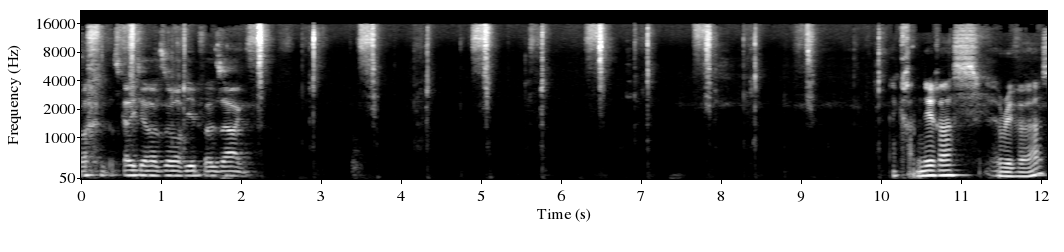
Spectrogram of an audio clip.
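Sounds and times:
trading cards sliding and flicking: 0.5s - 10.1s.

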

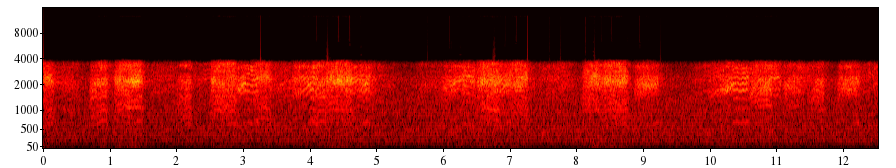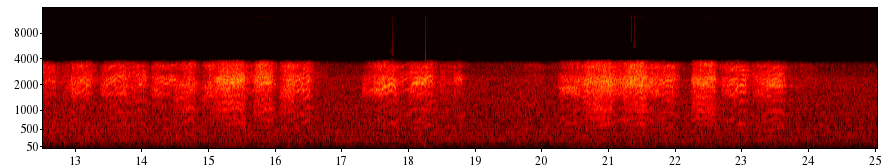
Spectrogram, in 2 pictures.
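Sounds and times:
stork nestlings calling: 5.6s - 9.3s, 9.9s - 16.6s, 17.3s - 18.8s, 20.3s - 23.7s.

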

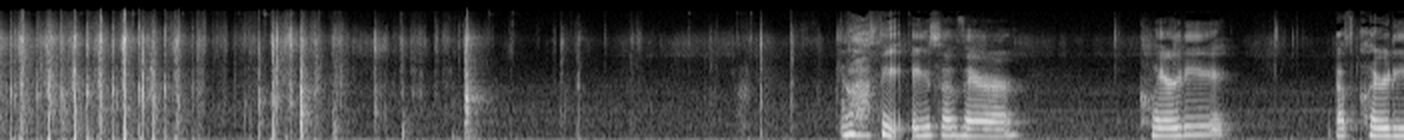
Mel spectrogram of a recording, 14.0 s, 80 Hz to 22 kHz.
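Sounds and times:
cards clicking while shuffled: 0.0s - 4.9s.

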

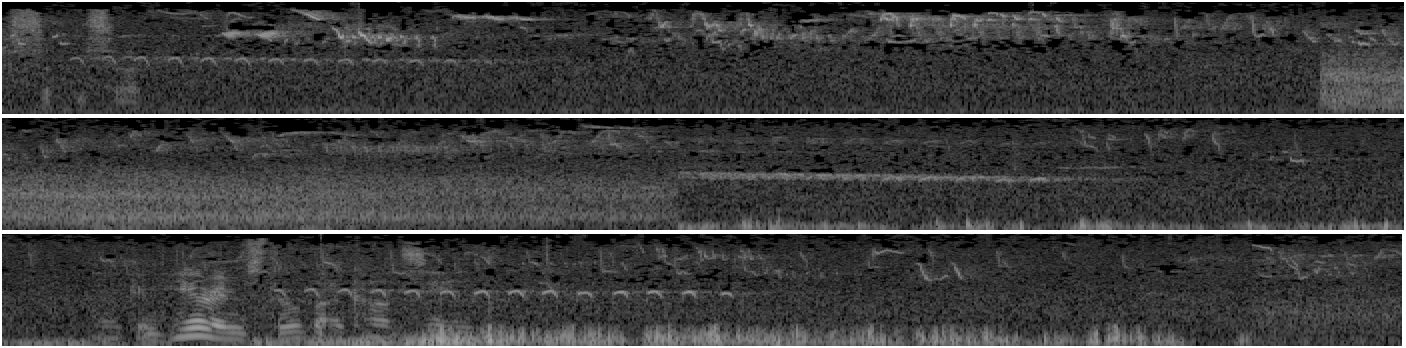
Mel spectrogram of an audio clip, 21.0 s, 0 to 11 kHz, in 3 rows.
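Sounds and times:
small birds chirping: 0.0s - 13.7s, 14.5s - 21.0s
steady rushing noise: 6.6s - 10.4s.

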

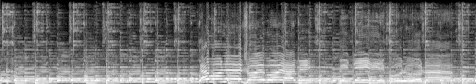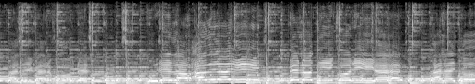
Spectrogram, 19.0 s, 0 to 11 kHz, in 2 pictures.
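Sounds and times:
frame drum beat: 0.0s - 19.0s
plucked string melody: 0.0s - 19.0s
man singing: 3.8s - 19.0s.

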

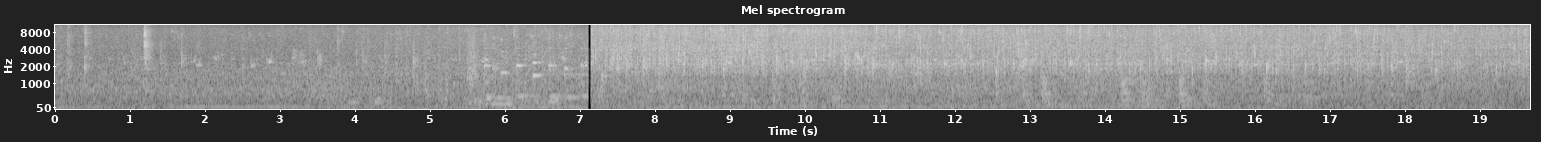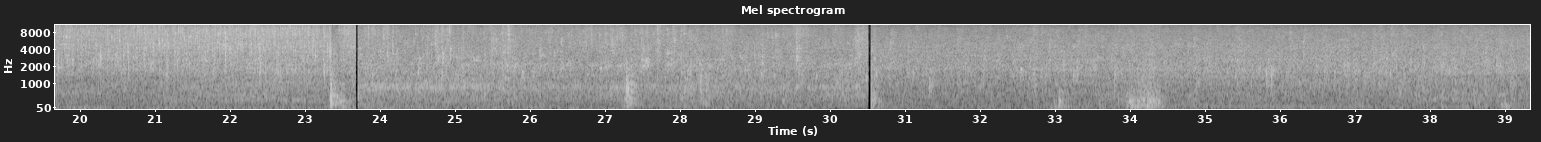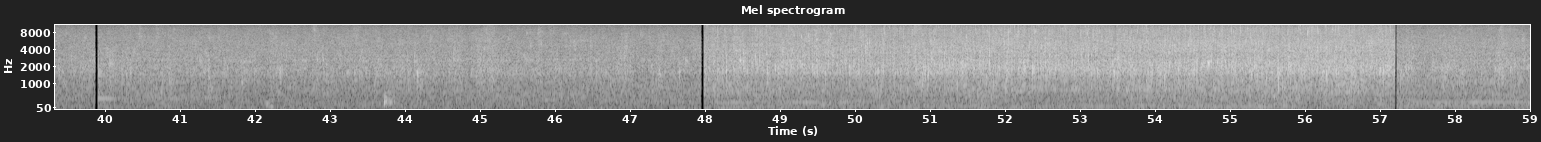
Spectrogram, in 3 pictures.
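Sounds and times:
meatballs sizzling in oil: 7.2s - 28.0s.

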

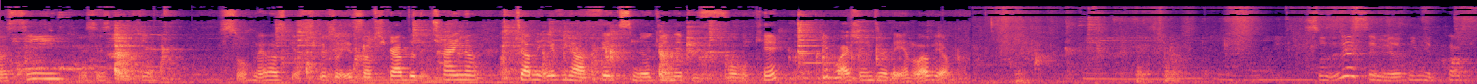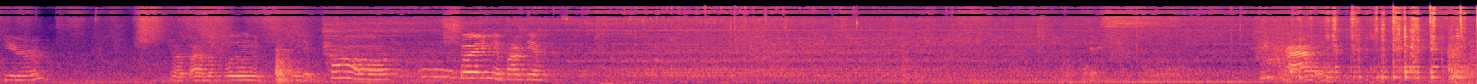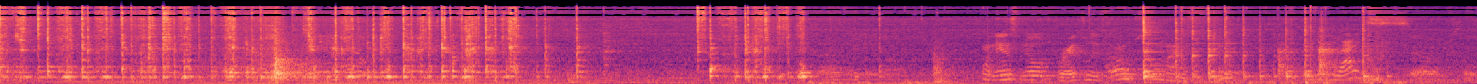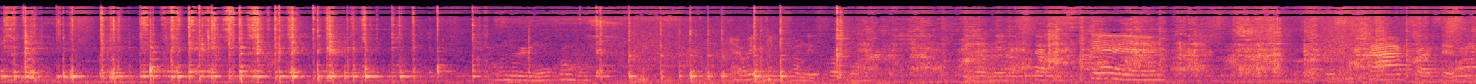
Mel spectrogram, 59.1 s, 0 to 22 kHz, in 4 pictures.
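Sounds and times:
hot oil crackling and popping: 18.0s - 42.9s, 44.2s - 59.0s
metal spoon scraping pot: 27.3s - 35.7s, 36.5s - 37.8s, 40.9s - 42.8s, 44.2s - 59.0s.

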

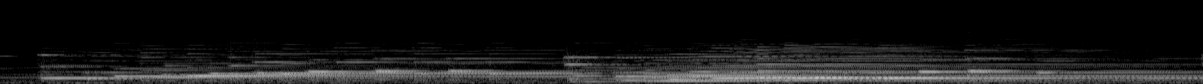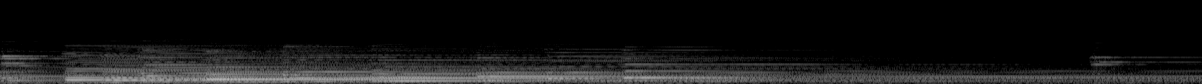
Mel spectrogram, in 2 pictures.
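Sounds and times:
grand piano playing slow solo: 0.0s - 24.0s.

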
